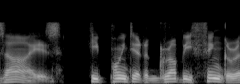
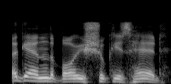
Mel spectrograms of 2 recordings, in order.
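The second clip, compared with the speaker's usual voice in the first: usual speaking voice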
